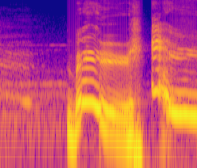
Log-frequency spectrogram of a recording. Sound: goofy scream

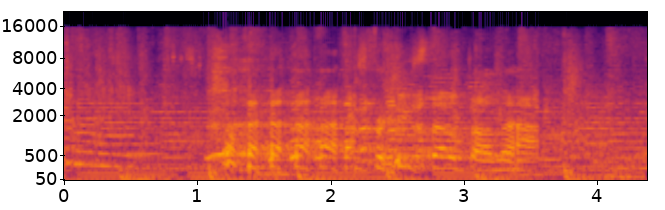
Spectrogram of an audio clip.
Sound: laughing

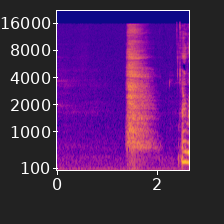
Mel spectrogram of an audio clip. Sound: sigh

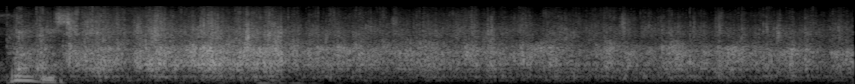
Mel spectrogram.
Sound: audience clapping

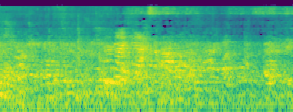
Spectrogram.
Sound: audience chatter

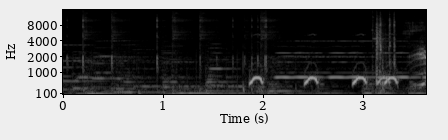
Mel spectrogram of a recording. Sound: hooting

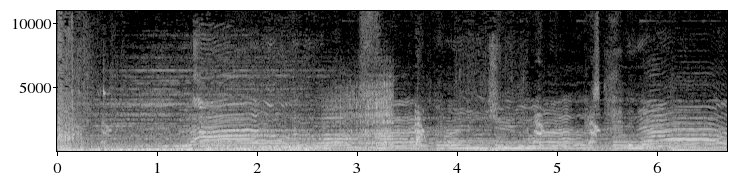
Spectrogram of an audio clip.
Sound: wolf growls; puppy barks

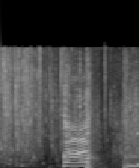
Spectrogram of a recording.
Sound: gasps

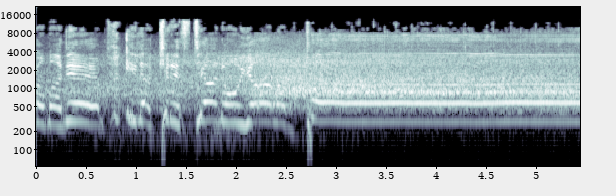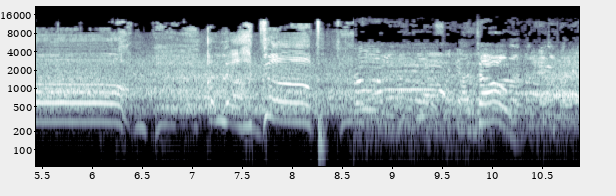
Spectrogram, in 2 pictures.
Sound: clap

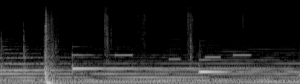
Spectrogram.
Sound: dialling

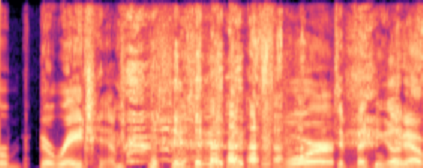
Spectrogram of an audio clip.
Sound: laughter

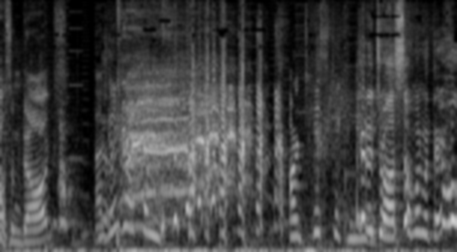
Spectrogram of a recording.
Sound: laughter

